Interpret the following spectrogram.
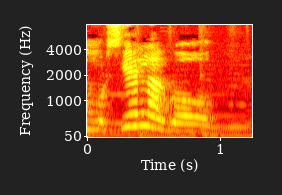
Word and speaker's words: murciélago: So murciélago, we see that it has 4 syllables, and it's the second one which is going to have the accent.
